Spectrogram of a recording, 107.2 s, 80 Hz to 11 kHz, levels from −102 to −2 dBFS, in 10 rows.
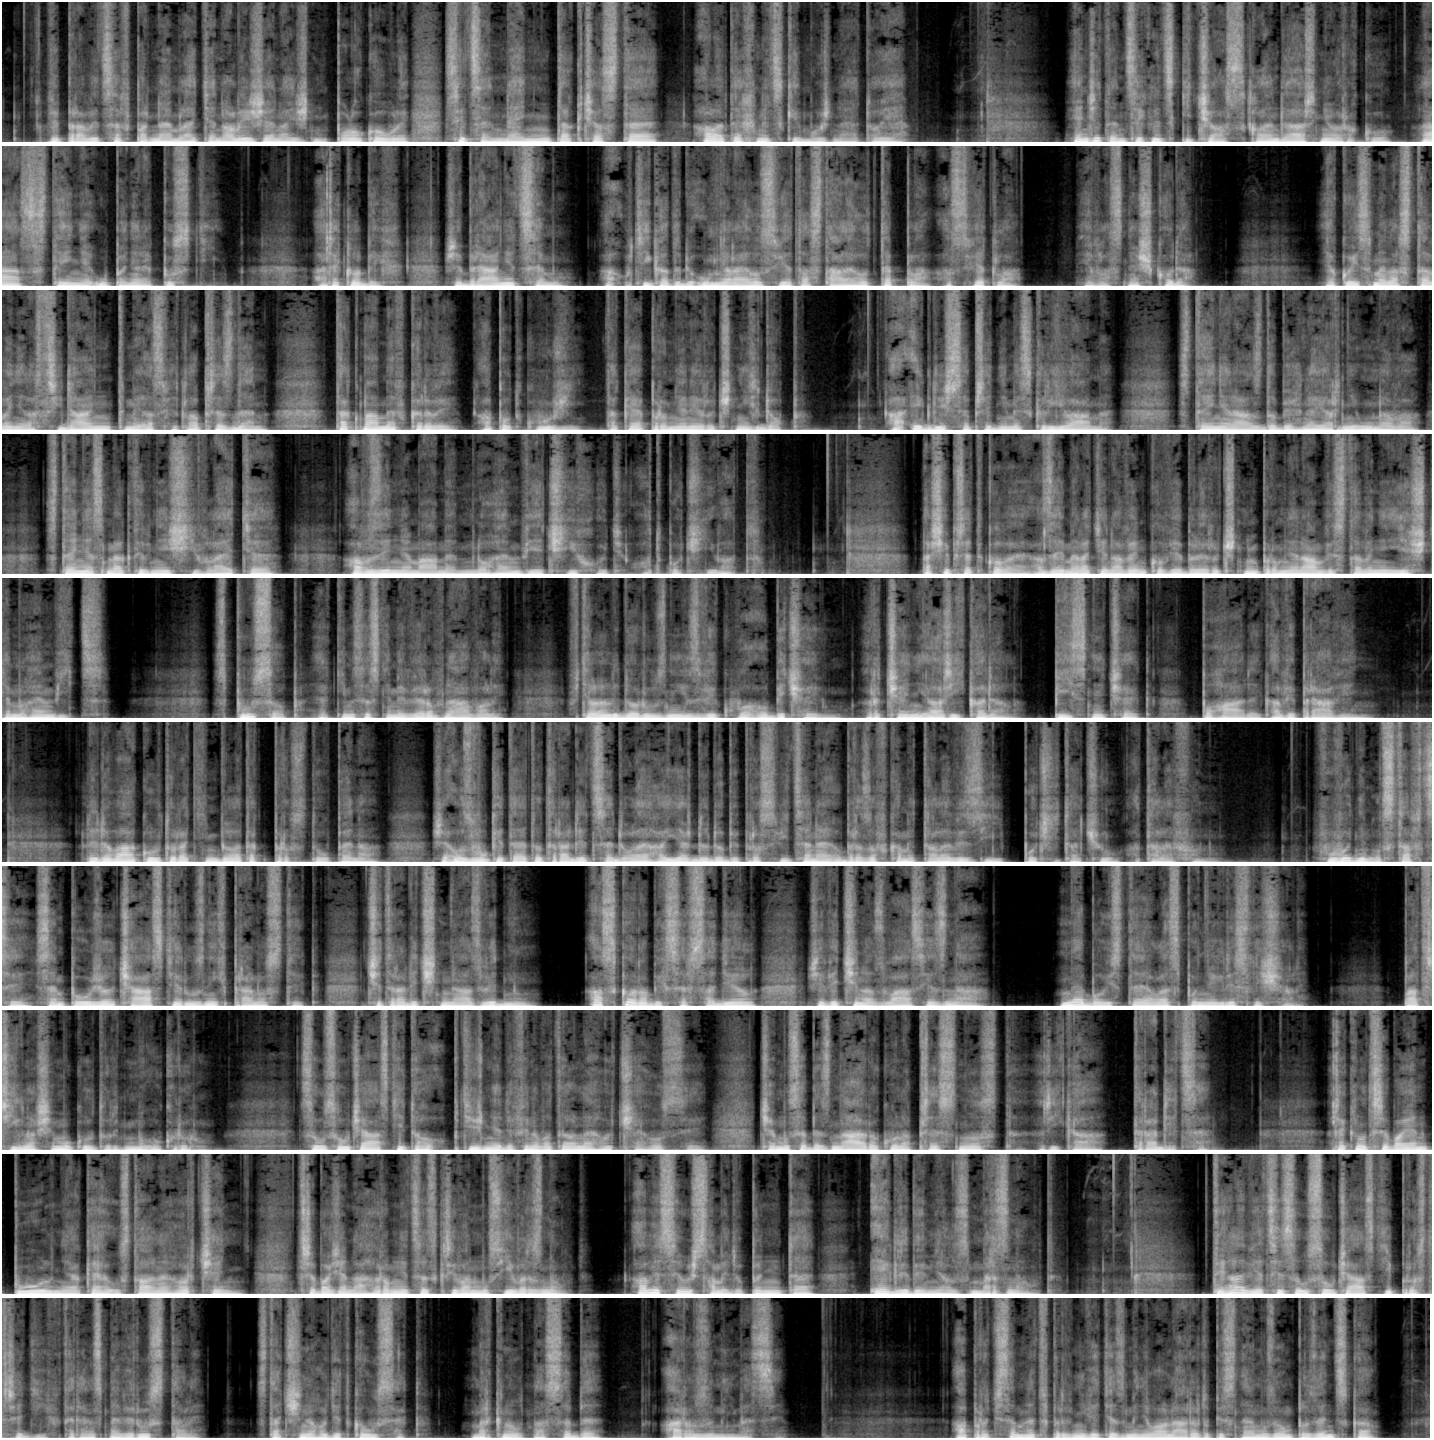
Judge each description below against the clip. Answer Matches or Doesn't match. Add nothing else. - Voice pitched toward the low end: Matches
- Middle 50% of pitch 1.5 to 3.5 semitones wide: Doesn't match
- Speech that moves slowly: Doesn't match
